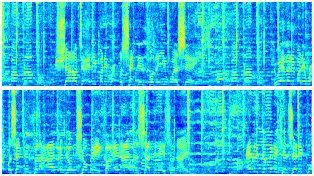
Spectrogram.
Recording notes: live audio recording of my set at island saturdays on sept 16th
